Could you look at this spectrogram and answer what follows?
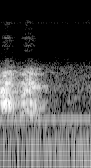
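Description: A pet dog gives a short, fairly close bark or yip right at the start, which fades into quiet room tone.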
